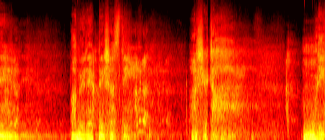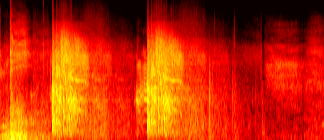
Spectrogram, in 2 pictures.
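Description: A man shouts angrily over a microphone.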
